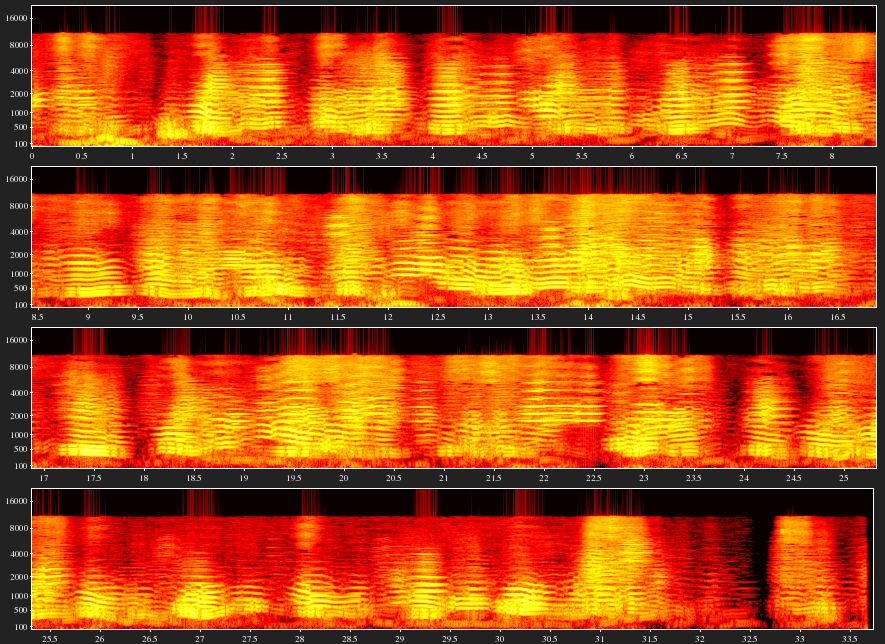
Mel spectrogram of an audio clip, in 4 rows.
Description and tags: Alien Voice . I made this in Fl Studio . Used this plugins : Elastique Pitch ; FabFilter Q2 and my friend voice :D
Hope you enjoy it.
